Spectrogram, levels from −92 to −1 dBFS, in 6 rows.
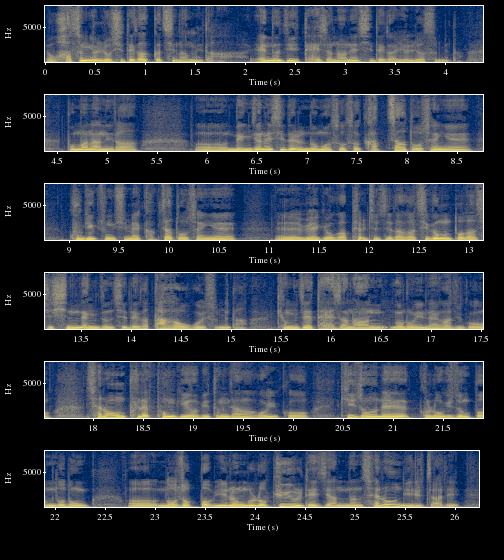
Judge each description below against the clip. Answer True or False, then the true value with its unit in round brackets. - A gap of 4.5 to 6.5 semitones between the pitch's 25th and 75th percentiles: True (5.1 semitones)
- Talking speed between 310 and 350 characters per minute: True (325 characters per minute)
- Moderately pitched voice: False (115 Hz)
